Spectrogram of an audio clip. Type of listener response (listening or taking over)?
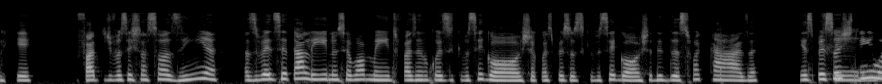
listening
